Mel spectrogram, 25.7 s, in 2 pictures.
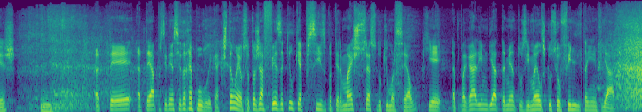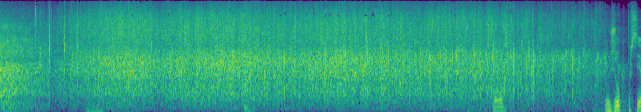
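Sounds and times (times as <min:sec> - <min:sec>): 
speech: 0:00.0 - 0:12.6, 0:25.0 - 0:25.6
laughter: 0:00.5 - 0:04.6, 0:11.9 - 0:16.0
studio audience applause: 0:12.4 - 0:25.5.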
